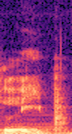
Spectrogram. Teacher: non-velarized la, for example, in the beginning of a syllable, like the word leap, in which the la is not velarized, in that case, that's called a clear L.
